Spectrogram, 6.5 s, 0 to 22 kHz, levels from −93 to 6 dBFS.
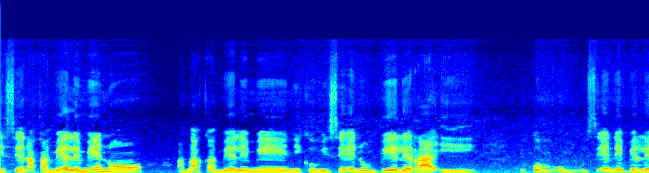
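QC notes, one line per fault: throughout, noise suppressor artifacts: the background sinks away between phrases and creeps back up underneath the speech. The suppressor is pulling down every band it judges to be steady noise, frame by frame, cutting that noise by about 18 dB.
5.52–5.97 s, speech cut by the noise suppressor: the speech here sounds swallowed and faint, dipping by about 11 dB at its deepest over roughly a third of a second. The suppressor mistook these quieter speech sounds for background and turned them down with it.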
